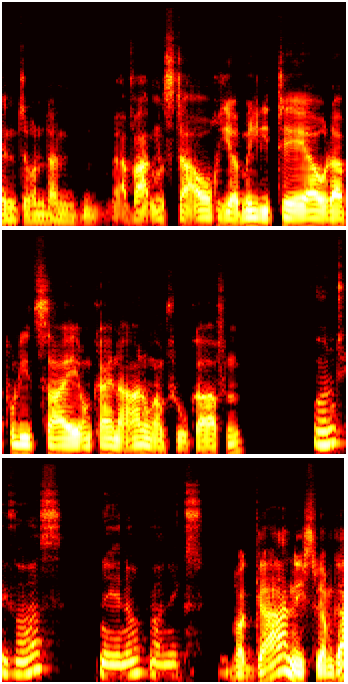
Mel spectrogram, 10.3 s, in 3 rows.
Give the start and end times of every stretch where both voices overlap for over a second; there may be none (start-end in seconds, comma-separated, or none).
none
